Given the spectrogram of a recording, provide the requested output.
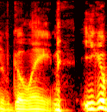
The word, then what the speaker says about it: Ghislaine: Well, the challenge is is that Gazlain Maxwell has every reason to lie. She, after all, is Why does he keep changing his pronunciation of Galain?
